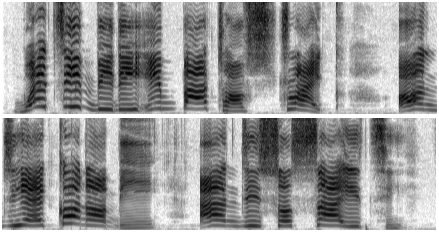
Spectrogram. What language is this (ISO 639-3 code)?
pcm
